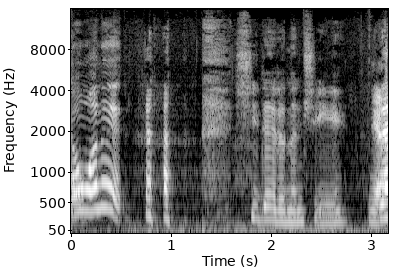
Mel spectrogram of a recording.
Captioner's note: laughs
